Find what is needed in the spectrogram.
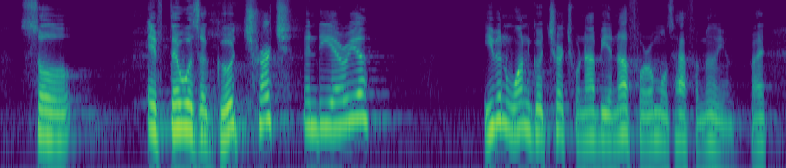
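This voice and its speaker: A man with a Spanish accent and a high pitch speaks at a moderate pace, with lively intonation and long, frequent pauses. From Mexico. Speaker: missionary. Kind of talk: church Q&A talk. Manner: halting, many fillers.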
